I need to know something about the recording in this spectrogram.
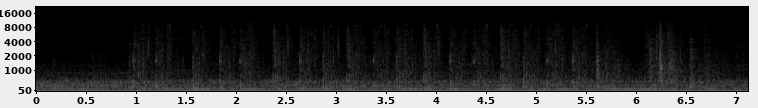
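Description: Heavy boots thud quickly on a hard metal floor.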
